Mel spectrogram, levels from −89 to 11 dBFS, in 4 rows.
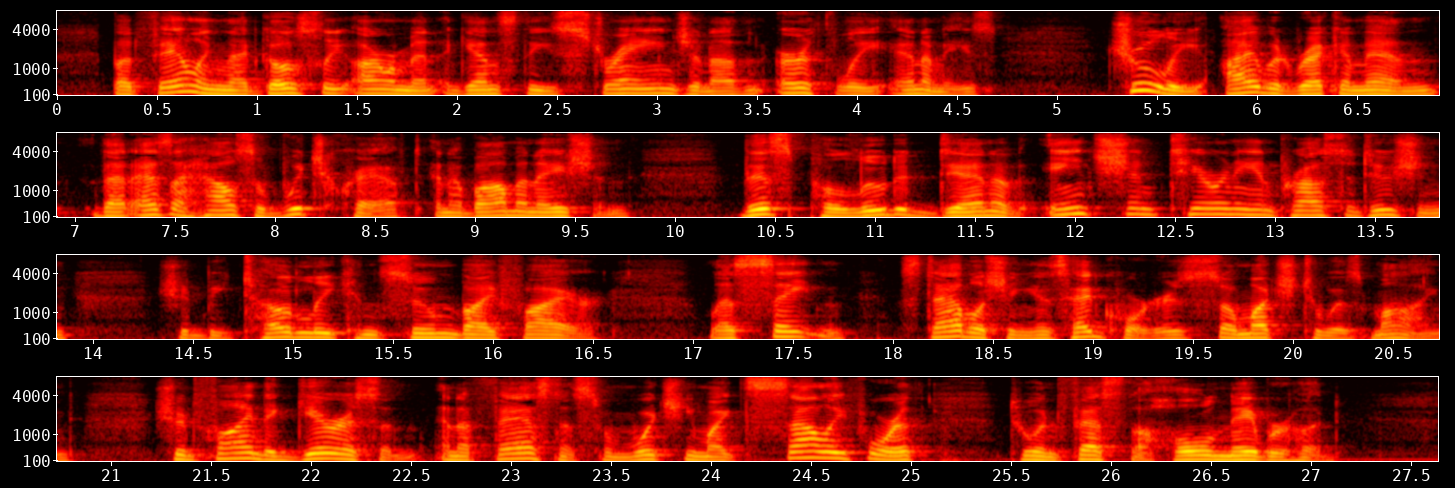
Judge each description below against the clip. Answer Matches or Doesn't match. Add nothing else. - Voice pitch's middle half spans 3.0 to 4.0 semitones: Doesn't match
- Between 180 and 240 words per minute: Doesn't match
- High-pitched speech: Doesn't match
